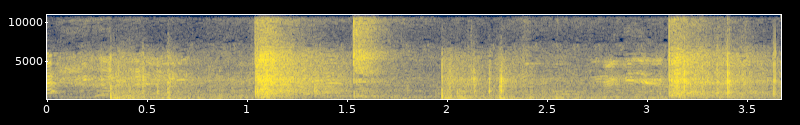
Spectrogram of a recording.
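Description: Diwali firecrackers and fireworks burst in a family celebration, with sharp loud cracks and thumps at about 0.3, 1.1, 2.0 and 3.1 seconds. Crackling and voices continue between the blasts.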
